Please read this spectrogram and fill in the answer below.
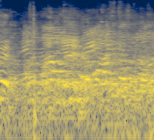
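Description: Overlapping chatter of several voices in a crowded hall, with a single short click about half a second in.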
